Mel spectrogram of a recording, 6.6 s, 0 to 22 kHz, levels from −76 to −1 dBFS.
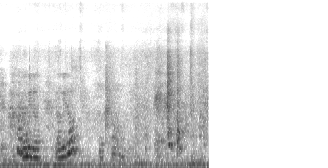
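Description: At 4.17 s the sound cuts off abruptly and never returns, leaving silence with no room tone through to the end. This audio dropout to silence likely comes from the input being lost while the recorder kept writing silence.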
